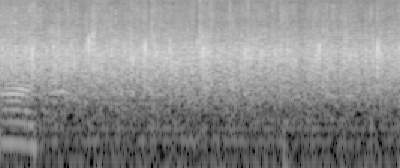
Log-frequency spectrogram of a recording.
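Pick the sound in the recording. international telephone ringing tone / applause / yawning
applause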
